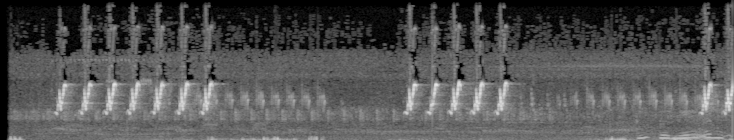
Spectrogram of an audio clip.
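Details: Ashy prinia at Thommana Kole Wetlands giving bright, high chips in quick runs of six or seven, about four a second, with thumping noise and a brief human voice.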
